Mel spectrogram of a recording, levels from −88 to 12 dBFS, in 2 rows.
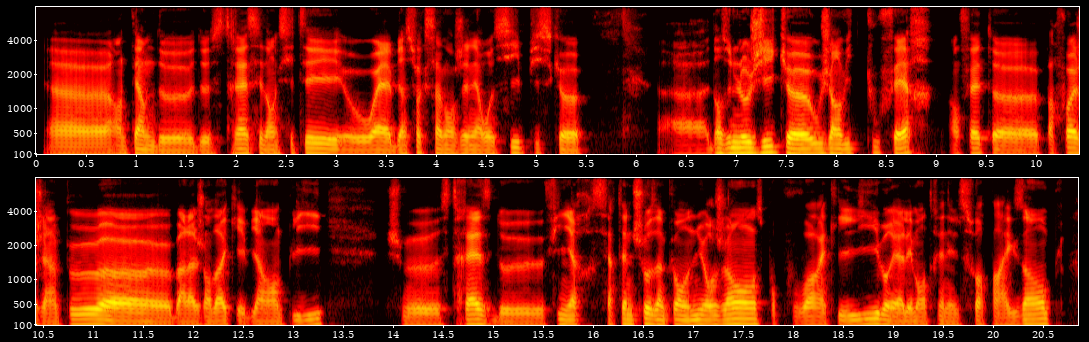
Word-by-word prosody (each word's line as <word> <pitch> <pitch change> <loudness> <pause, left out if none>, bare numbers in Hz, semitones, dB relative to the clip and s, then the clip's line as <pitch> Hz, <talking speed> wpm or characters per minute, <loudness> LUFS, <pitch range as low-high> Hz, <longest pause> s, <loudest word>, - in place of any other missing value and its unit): heu, 75 -1 +1
en 85 0 -4
termes 90 0 0
de 80 -1 -1
de 80 -1 -3
stress 95 +4 -1
et - - -3
d'anxiété, 95 +2 0
ouais, 85 0 +2
bien 90 +2 -2
sûr, - - -4
que - - -8
ça - - -1
m'en 90 -1 -1
génère 85 -1 -1
aussi 85 +6 -3
puisque, 100 -4 -8
heu, 85 0 +2 1.3
dans 100 +1 +1
une 105 +2 +2
logique, 110 +3 +4
heu, 95 -1 +8
où 100 +1 +1
j'ai 100 0 +1
envie 95 0 +1
de 95 - -24
tout 115 - -11
faire, 100 - +1
en 90 -1 -10
fait, 100 +2 -2
heu, 80 -2 0
parfois, 110 -1 +2
j'ai 90 -4 -3
un 80 0 -3
peu, 100 +4 +1
heu, 85 -4 +4
bah, 80 -1 0
l'agenda 85 +2 0
qui - - -10
est - - -6
bien 85 +2 -3
rempli. 90 +6 -5 0.6
Je - - -13
me 85 -1 -2
stresse 100 +1 +2
de 80 -1 -4
finir 95 0 -2
certaines 100 -2 -4
choses 100 +1 +1
un 95 - +2
peu 95 - -6
en 95 -1 +1
urgence, 100 +2 +3
pour - - -16
pouvoir 90 0 -3
être 80 0 -6
libre 95 +2 0
et - - +2
aller 85 0 +1
m'entraîner 85 0 -6
le 80 - -9
soir, 85 - -6
par 80 -1 -4
exemple, 100 +6 -1
90 Hz, 185 wpm, -24 LUFS, 80-100 Hz, 1.3 s, heu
